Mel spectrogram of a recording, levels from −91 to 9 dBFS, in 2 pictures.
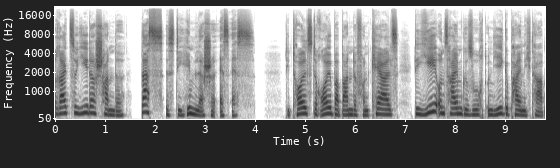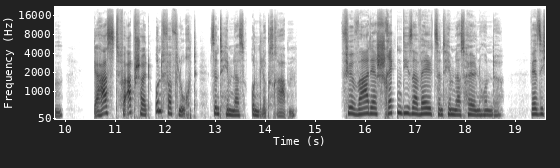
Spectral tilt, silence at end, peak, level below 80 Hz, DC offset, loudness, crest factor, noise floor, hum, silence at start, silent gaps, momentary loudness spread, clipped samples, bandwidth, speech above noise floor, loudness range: -4 dB/octave; 0 s; 0 dBFS; -54 dBFS; under 0.1%; -17 LUFS; 16 dB; under -90 dBFS; none; 0 s; 14.99-15.10 s; 10 LU; under 0.1%; over 20 kHz; over 73 dB; 3 LU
